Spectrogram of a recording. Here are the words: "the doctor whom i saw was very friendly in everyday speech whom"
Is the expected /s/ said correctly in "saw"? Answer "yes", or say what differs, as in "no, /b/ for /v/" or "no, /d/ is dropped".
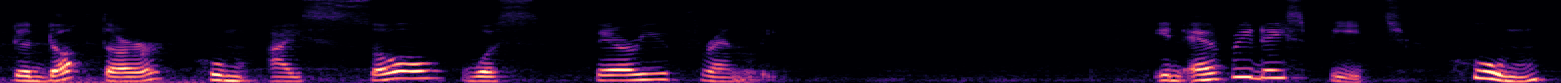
yes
